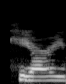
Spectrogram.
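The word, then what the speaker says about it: Chiari: It's um Kiari malf for. Let me spell it for you.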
